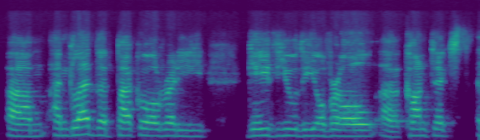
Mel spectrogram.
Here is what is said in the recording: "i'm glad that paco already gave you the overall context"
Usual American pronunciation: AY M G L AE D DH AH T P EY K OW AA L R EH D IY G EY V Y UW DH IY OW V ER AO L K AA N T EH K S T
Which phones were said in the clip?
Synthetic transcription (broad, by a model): AY M G L AE D DH AH T P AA K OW AA L R EH D IY G EY V Y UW DH IY OW V ER AO L K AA N T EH K S T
